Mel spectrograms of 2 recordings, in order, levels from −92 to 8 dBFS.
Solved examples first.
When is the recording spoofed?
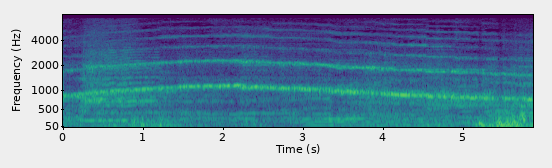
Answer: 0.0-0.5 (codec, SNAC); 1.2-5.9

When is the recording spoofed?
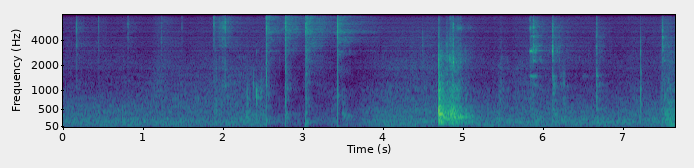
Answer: 0.0-7.7 (codec, DAC)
